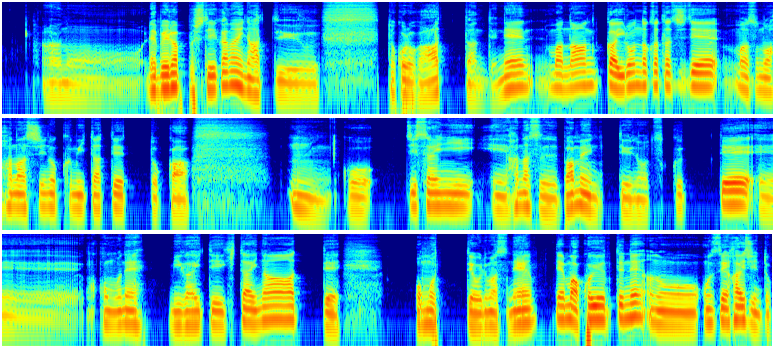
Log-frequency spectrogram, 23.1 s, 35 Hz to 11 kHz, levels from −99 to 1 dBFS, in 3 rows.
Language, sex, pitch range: Japanese, male, 95-125 Hz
